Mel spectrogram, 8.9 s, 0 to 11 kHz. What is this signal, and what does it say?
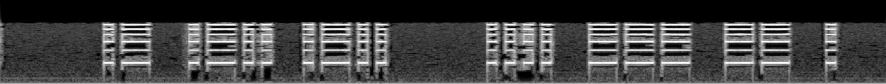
Morse code, heard as a keyed tone, about 13 wpm, 740 Hz. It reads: ALL HOME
